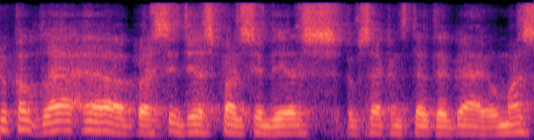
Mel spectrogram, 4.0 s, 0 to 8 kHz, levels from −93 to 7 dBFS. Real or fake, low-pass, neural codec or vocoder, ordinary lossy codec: fake; 7.2 kHz; codec, 16 kHz in and 24 kHz out, 0.6 kbps, FocalCodec, streaming, 4096 codes; AAC, 32 kbps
